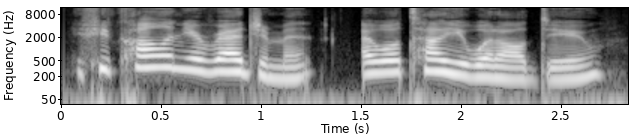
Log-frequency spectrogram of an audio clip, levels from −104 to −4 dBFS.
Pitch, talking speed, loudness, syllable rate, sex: 230 Hz, 275 wpm, -17 LUFS, 6.2 syllables/s, female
